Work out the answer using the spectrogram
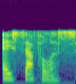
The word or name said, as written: acephalous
